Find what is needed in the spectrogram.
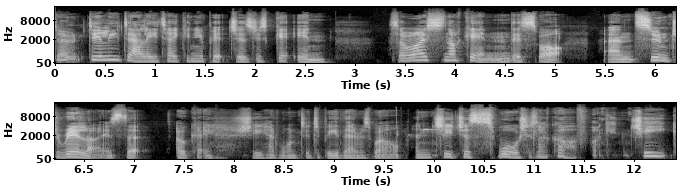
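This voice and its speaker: With a British accent, a woman speaks at a fairly low pitch and a fairly slow pace, her pitch swinging very widely. The recording is very clean, with a silent background and a dry, close sound with no echo. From Britain. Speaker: podcast co-host, cafe owner. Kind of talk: casual chat. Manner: animated storytelling.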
